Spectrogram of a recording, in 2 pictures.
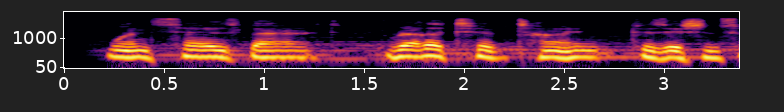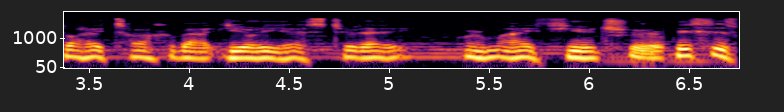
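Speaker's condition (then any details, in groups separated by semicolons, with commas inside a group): Parkinson's; hidden in early stages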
